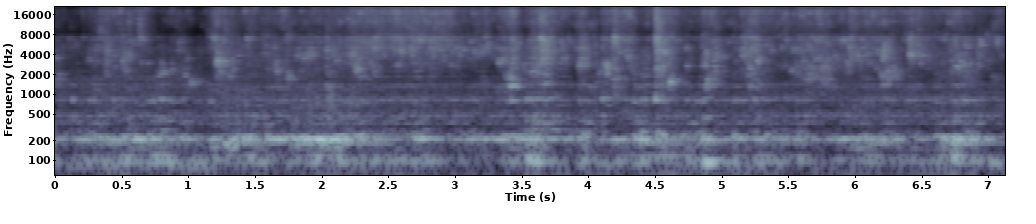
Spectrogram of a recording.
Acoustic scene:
restroom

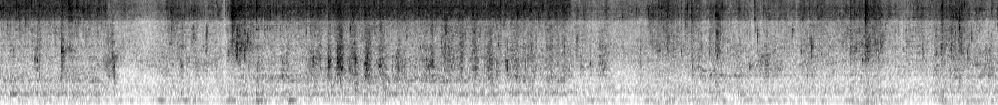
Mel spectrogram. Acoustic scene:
kitchen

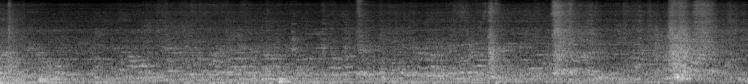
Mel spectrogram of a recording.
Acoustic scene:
restaurant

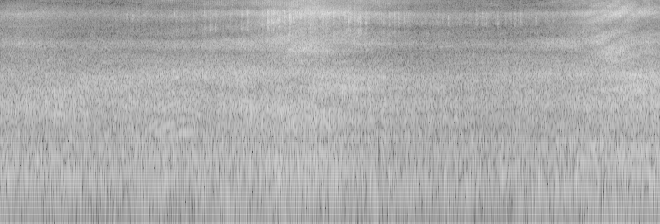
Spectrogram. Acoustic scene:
street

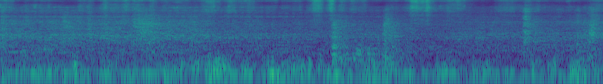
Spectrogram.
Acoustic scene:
residential area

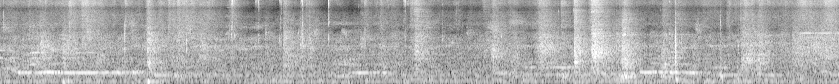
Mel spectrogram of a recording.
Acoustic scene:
restaurant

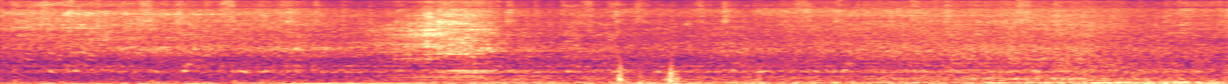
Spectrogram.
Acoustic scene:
car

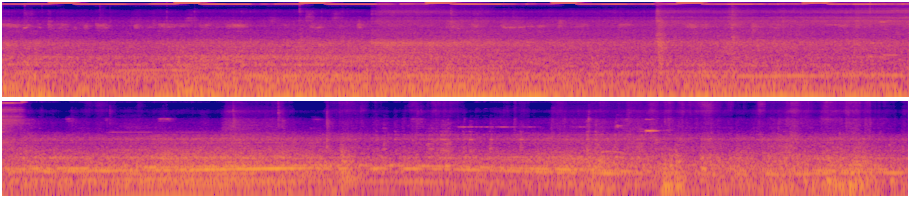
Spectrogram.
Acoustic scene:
bus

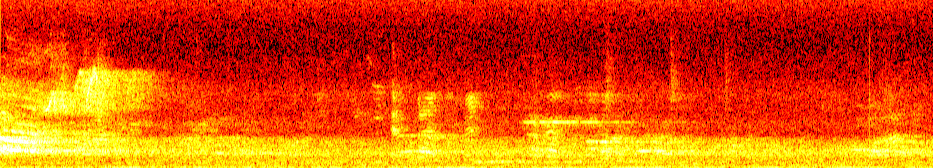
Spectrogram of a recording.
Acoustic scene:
residential area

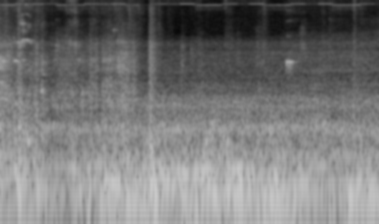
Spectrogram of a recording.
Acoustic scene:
bus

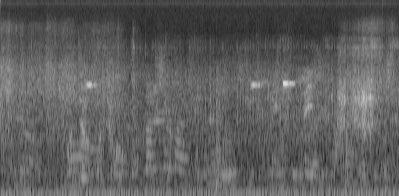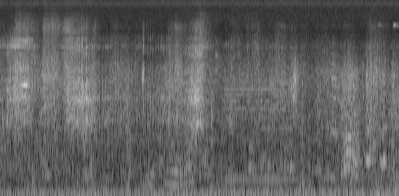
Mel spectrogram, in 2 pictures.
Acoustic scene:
bus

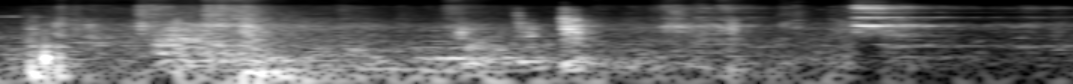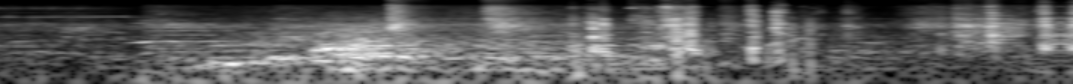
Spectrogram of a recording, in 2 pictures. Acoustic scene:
restaurant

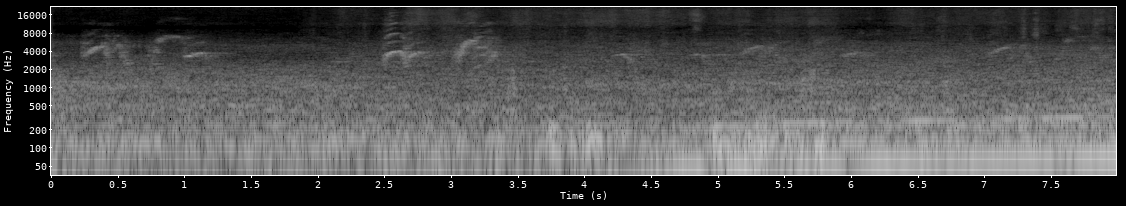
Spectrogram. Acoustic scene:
residential area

